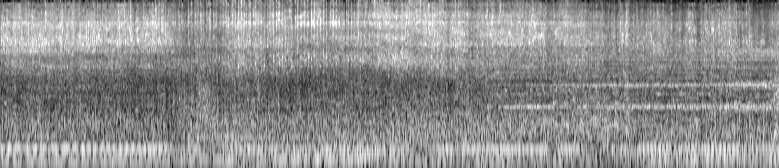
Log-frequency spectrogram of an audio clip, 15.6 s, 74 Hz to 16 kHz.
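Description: Hawker Hurricane fighters' Merlin V12 piston engines running at low power as the aircraft taxi, a steady deep drone.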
